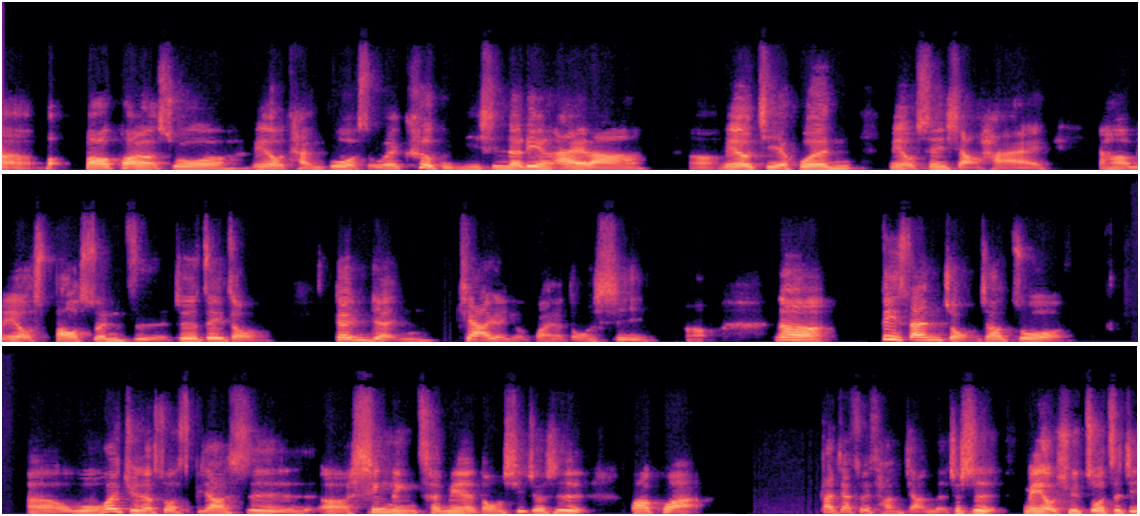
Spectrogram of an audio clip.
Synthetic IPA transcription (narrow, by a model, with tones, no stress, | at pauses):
ə˧˩pɑ˥ʊkʰwa˥˩lə˩ʂwɔ˥me˧˥ɪjo˨˩ʊt̪ʰa˧˥nkwɔ˥˩swɔ˨˩we˥˧ɪkʰɤ˥˩ku˨˩ni˧˥nɕi˥nd̪ə˨ljɛ˥˧na˥˩ɪlɐ˩ | ə̰˨˩me˧˥ɪjo˨˩ʊt͡ɕjɛ˧˥xwə˦˥n | me˧˥ɪjo˨˩ʊʂə˥nɕjɑ˨˩ʊxa̰˧˥ɪ | ɻa˧˥nxo˥˩ʊme˧˥ɪjo˨˩ʊpɑ˥˩ʊswə˦nd͡zɹ̩˨˦t͡ɕjo˥˧ʊʂɻ̩˥˧ʈ͡ʂɤ˥˩i˥˩ʈ͡ʂʊ˨˩ŋ | kə˦nɻə˧˦˥nt͡ɕja˥ɻə˧˦njo˨˩ʊkwa˦nd̪ə˨t̪ʊ˥ŋɕi˦ | xɑ̰˥˨˩na˥˧ | t̪i˥˩sa˥nʈ͡ʂʊ˨˩˦ŋt͡ɕjɑ˥˧ʊt͡swɔ˥˩ | ə˧wɔ˨˩xwe˥˩ɪt͡ɕɥɛ˧˥d̪ə˨˧ʂwɔ˥pi˨˩t͡ɕjɑ˥˧ʊʂɻ̩˥˩ə˨ɕi˥ŋli˧˥ŋt͡sʰə˧˥nmjɛ˥˩nd̪ə˨˩t̪ʊ˥ŋɕi˦t͡ɕjo˥˧ʊʂ̬ɻ̩˥˩ | pɑ˥ʊkʰwa˥˩ | t̪a˥˩t͡ɕja˥t͡swe˥˩ɪɑ˧˥ŋt͡ɕjɑ˨˩ŋd̪ə˧˦t͡ɕjo˥˧ʊʂɻ̩˥˩me˧˥ɪjo˨˩ʊt͡ɕʰy˥˧t͡swɔ˥˧t͡sɹ̩˥˩t͡ɕi˨˩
